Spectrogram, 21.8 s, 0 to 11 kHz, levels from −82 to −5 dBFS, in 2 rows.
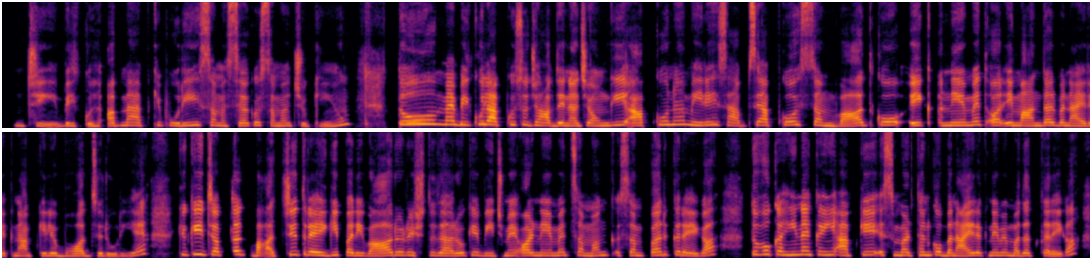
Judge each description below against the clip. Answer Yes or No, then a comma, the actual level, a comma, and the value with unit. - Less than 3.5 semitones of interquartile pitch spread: No, average, 4.0 semitones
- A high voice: Yes, very high, 250 Hz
